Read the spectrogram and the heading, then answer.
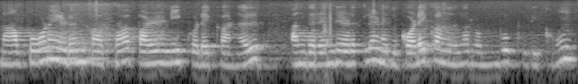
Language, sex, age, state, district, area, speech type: Tamil, female, 18-30, Tamil Nadu, Cuddalore, rural, spontaneous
